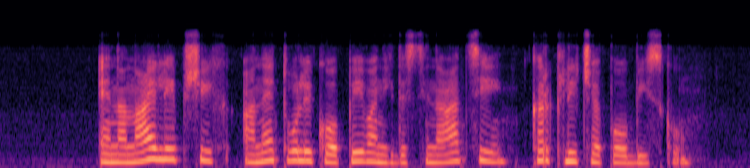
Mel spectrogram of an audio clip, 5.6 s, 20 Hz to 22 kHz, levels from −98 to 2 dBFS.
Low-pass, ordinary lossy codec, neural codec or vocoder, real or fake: 7.2 kHz; Opus, 16 kbps; none; real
